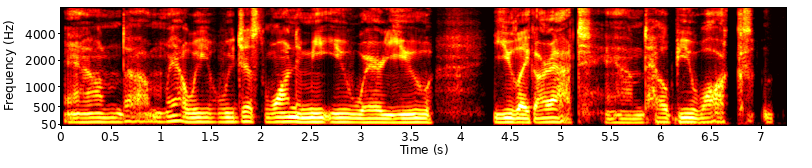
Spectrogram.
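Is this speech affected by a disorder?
Yes: stutter; lifelong stutter; avoided talking whole life due to stutter; here repeated words, prolonged sounds.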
